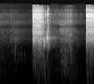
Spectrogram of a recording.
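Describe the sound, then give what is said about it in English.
Two sharp, hissing bursts from a perfume spray bottle, the first longer with a slight sputter, then a short pause before a second quick spritz. Fairly loud, with no voices. “You know, no, it's perfume from a bottle.”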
